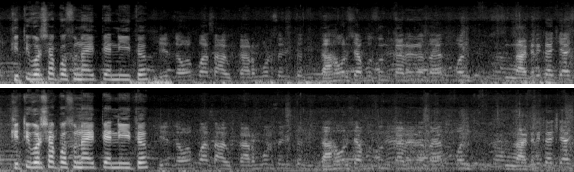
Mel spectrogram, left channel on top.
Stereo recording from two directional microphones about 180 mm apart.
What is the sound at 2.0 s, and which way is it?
A man's voice, 25° left (ahead or behind).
